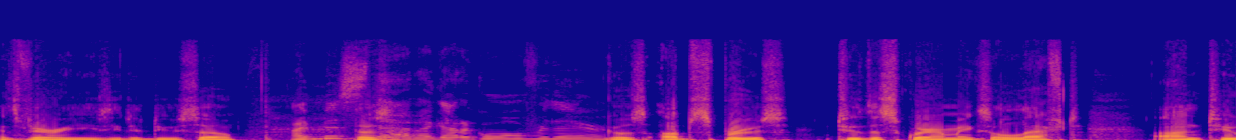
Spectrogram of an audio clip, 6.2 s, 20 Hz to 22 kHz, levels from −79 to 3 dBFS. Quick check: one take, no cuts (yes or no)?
no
